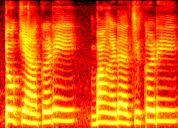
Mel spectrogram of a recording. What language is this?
Konkani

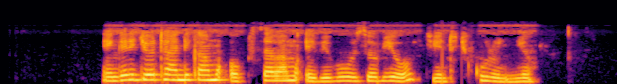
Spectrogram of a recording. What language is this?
Ganda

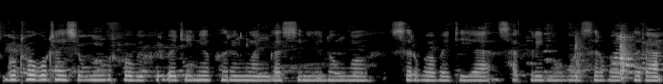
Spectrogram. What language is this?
Bodo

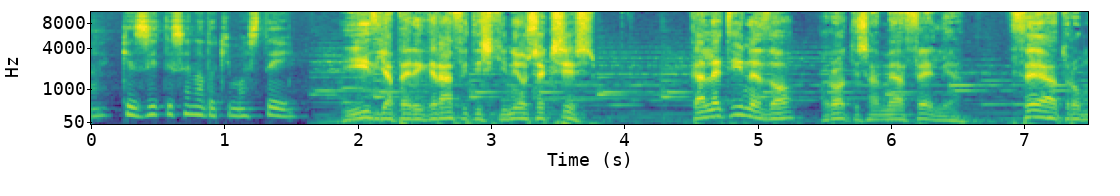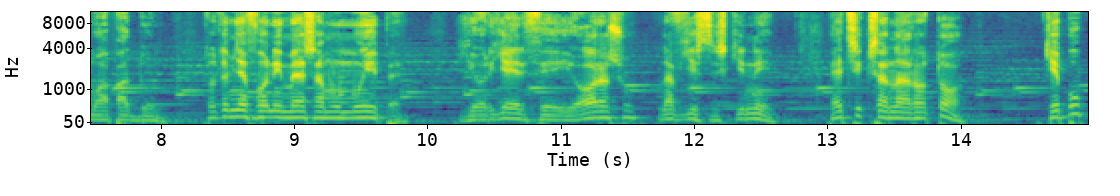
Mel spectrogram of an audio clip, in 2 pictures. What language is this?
Greek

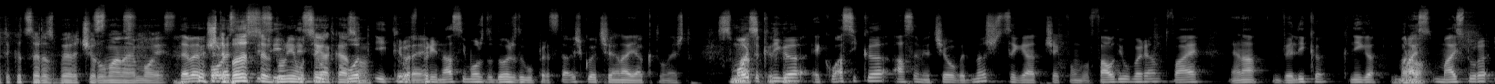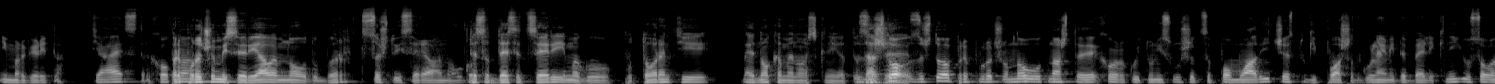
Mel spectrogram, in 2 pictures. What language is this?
Bulgarian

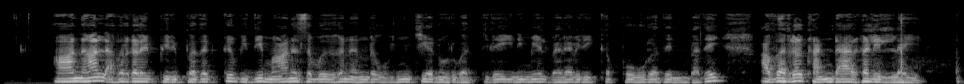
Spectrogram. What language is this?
Tamil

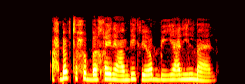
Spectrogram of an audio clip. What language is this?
Arabic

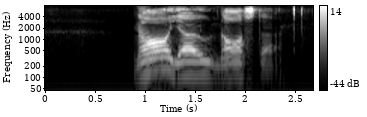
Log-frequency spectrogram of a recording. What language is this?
Afrikaans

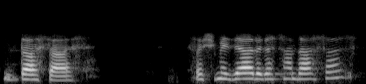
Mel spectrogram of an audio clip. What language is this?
Kashmiri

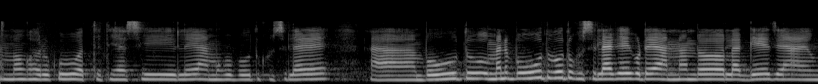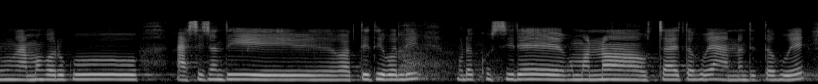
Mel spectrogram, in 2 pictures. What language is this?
Odia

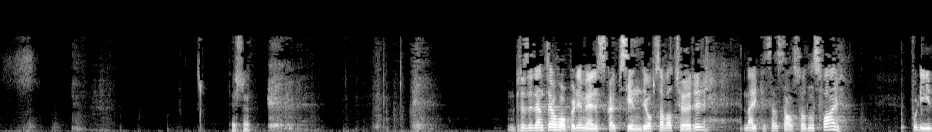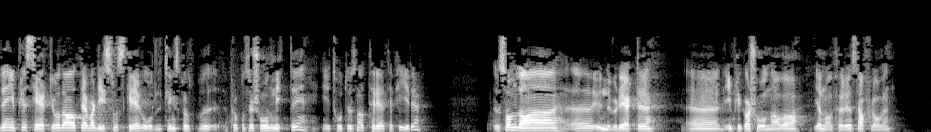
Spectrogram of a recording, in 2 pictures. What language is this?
Norwegian Bokmål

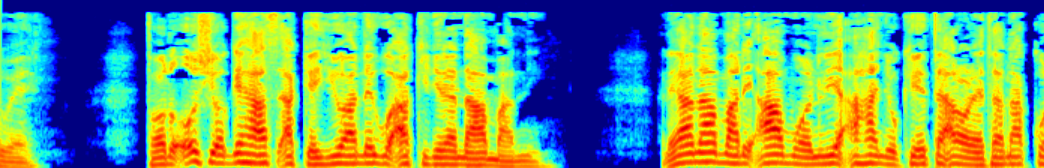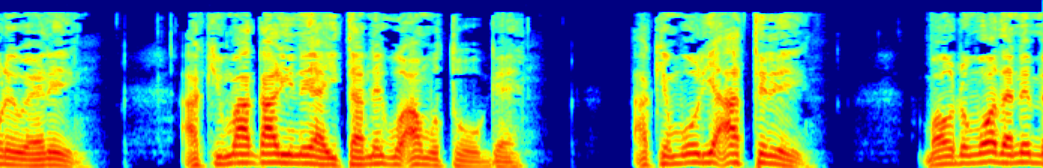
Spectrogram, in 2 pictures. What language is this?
Kikuyu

